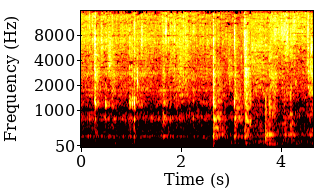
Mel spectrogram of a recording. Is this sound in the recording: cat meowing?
no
